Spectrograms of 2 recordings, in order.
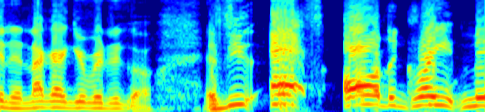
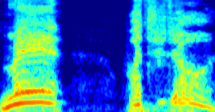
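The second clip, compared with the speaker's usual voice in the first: high-pitched scolding under the breath, half-whispered; 5 semitones higher, 4 dB quieter than usual. Retelling how Terrence Thomas scolded over the phone: imitating a half-whispered scolding. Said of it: "fussing at you, but he whispering at you".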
